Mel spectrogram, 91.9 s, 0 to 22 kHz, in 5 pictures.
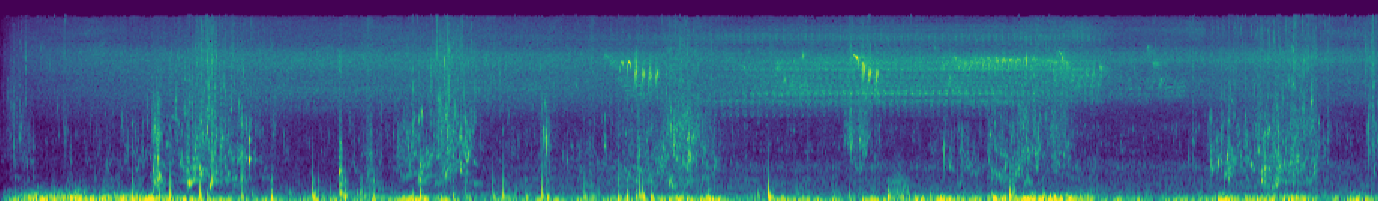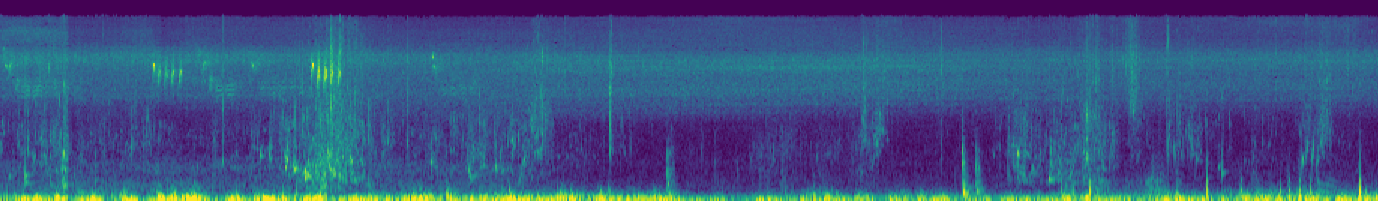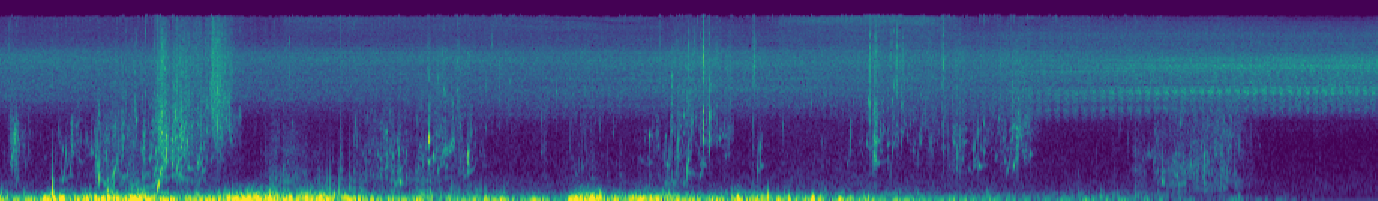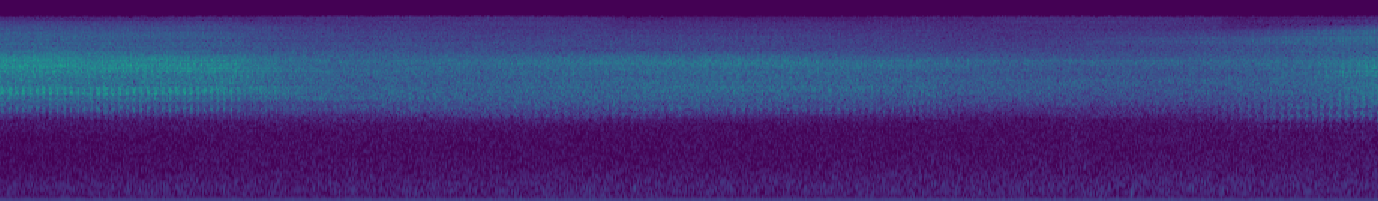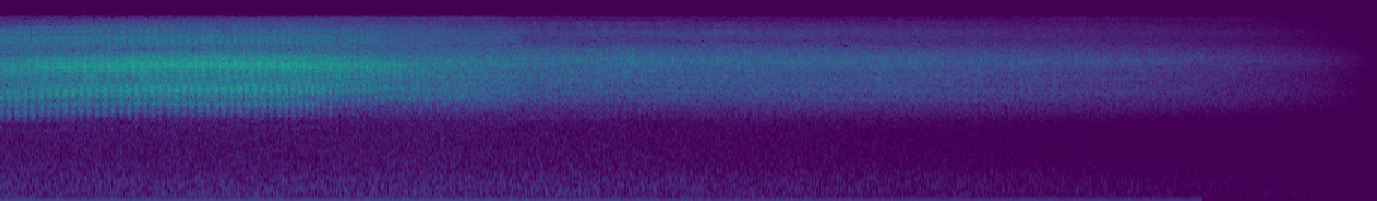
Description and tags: A soundscape of a canoeist, with birds and the typical later Summer insects
swelling. Recording made near a small Mid-western pond with my Zoom H4-N recorder and its built-in microphones.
